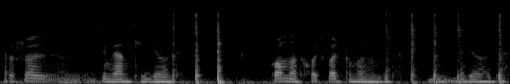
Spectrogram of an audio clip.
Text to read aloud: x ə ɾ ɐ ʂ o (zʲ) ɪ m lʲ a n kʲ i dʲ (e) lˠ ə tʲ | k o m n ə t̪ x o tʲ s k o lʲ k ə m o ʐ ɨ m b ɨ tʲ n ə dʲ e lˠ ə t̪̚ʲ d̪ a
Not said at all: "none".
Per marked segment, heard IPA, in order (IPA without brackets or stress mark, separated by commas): zʲ, e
